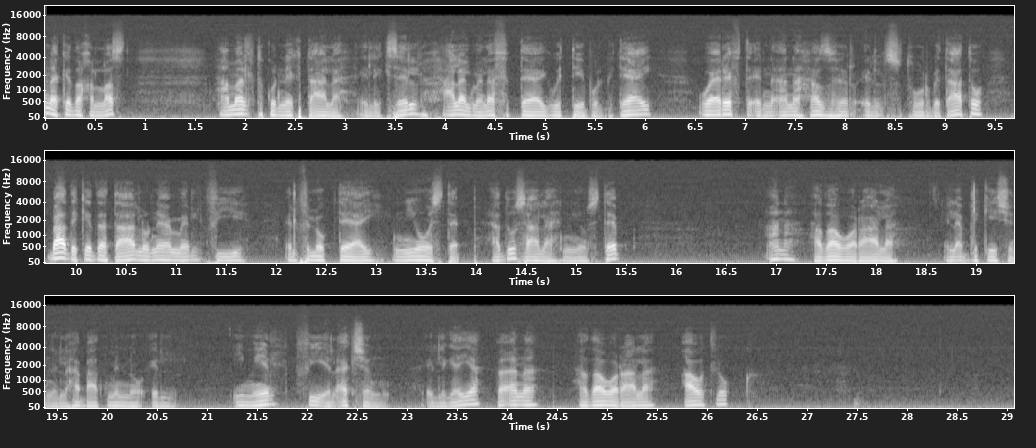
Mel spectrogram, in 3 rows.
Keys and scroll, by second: 25.8 o, 26.5 u, 27.0 o.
